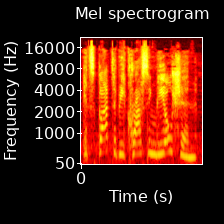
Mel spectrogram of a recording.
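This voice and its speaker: A woman voicing a quirky young girl pirate with odd, drawn-out sayings in a video game cutscene. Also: extremely high pitch, lively intonation, a bit bright, faint music behind, exaggerated voice. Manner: oddball, drawn-out.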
